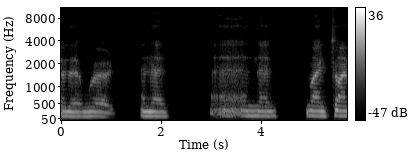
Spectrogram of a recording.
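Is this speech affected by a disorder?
Yes: Parkinson's disease.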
